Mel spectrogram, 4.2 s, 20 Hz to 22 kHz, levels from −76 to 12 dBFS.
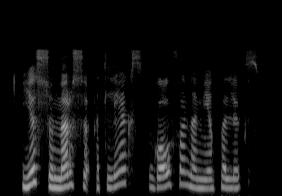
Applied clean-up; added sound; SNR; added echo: neural mask model Resemble Enhance denoiser.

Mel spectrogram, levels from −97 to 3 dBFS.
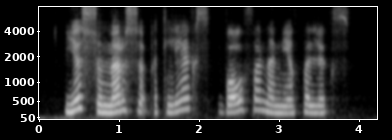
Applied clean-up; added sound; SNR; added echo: neural mask model DeepFilterNet 3.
